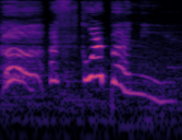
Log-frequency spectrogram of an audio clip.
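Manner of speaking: high, drawn-out squeal of delight; excited gasp. Real, not acted. Gasps on spotting a favourite Pokemon.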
